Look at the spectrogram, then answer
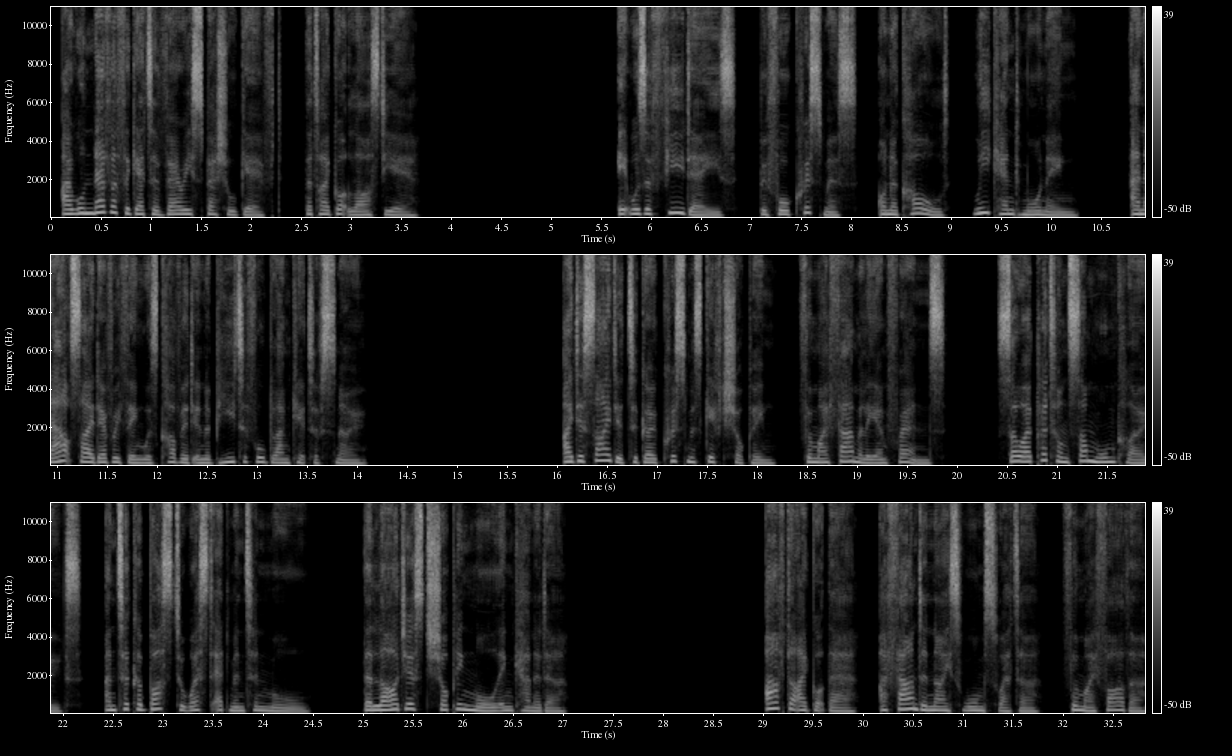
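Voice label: British; a very special gift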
